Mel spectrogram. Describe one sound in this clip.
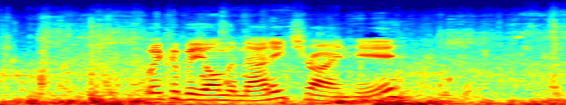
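A fishing reel's drag whines in short bursts.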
